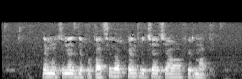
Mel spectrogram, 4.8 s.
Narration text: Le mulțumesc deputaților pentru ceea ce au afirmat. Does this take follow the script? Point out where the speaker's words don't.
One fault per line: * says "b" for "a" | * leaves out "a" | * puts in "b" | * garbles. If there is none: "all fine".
all fine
